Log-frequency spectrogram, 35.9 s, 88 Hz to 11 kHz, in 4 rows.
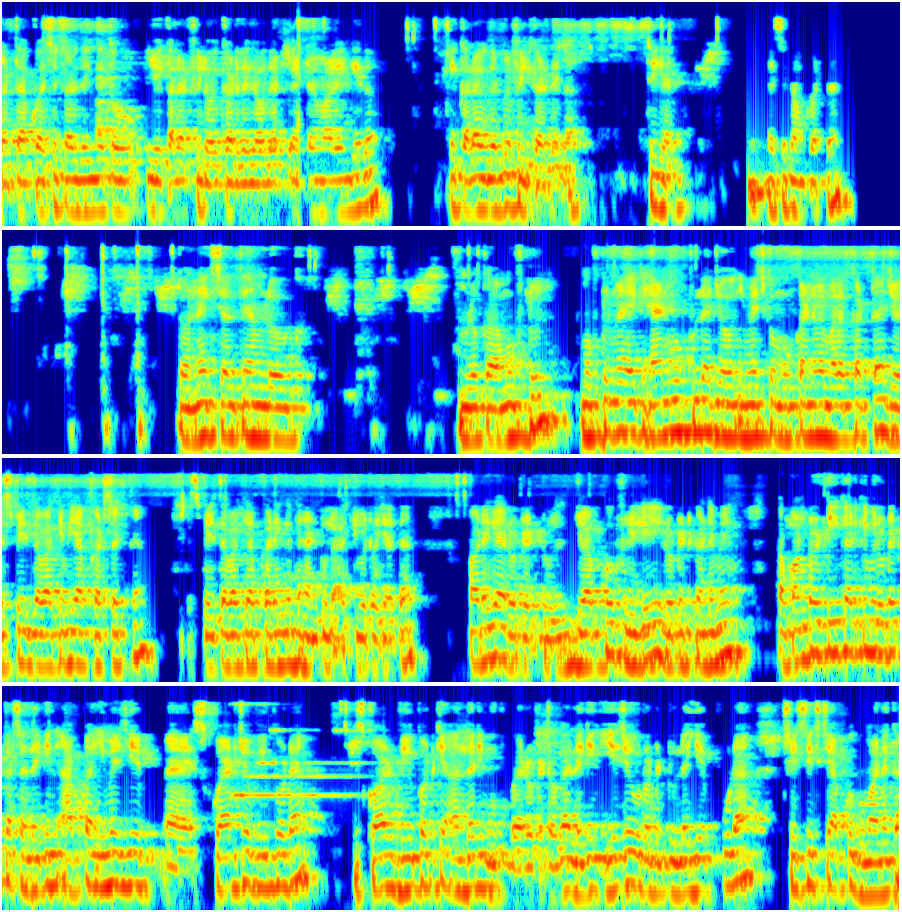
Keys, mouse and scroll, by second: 3.1 Return, 4.3 click, 4.5 Return, 6.7 click, 9.8 ctrl+z, 9.9 ctrl+z, 10.1 ctrl+z, 10.5 ctrl+z, 12.3 click, 13.9 right click, 15.2-21.9 drag, 22.8 right click, 23.4-35.9 drag.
